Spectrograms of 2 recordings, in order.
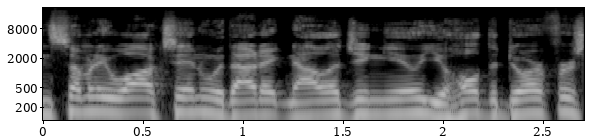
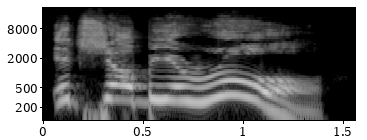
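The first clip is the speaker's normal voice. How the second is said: town crier; 7 semitones higher, slower than usual. Acted. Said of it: "now I am unrolling my scroll".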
